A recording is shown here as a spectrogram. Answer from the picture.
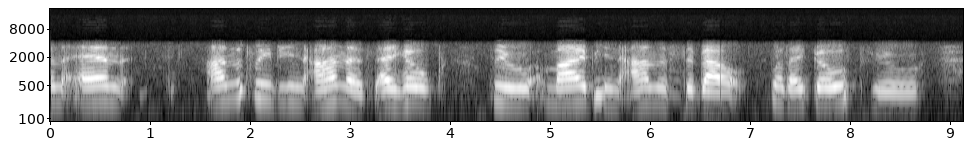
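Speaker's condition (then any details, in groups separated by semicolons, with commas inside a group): Cerebral palsy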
